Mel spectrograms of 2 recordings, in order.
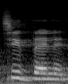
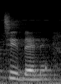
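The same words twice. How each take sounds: First: ചിതല് said with a clear i vowel, not e. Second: Said in the usual way. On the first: Shown as a demonstration. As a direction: say ചിതല് as chi-thal. (ചി എന്ന് ഉച്ചരിക്കുക) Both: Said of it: "ചെതൽ എന്നല്ല കേട്ടോ".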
